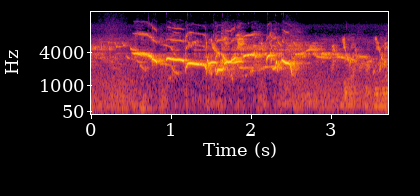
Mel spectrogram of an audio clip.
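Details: Oriental magpie-robin lure song for encouraging a silent magpie-robin to sing: a dense, loud flow of sliding whistles and fast twitters that fades into softer notes.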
